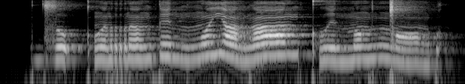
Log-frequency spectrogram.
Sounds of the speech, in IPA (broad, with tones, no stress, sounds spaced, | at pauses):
d͡z o˨ ʔ kʷʼ ɐ̃˨ r ɐ̃˨˦ ɡ ɾ e˨ n ŋʷ ɐ̃˦ j ã˨ ɡ ãː˦ n kʷʼ e˨ n ɔ̃˦ ɡ ŋ͡ǀ ɔ̃˨ ɡ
